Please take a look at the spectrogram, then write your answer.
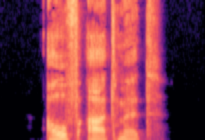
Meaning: inflection of aufatmen: 1. third-person singular dependent present 2. second-person plural dependent present 3. second-person plural dependent subjunctive I
- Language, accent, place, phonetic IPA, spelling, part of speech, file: German, Germany, Berlin, [ˈaʊ̯fˌʔaːtmət], aufatmet, verb, De-aufatmet.ogg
